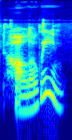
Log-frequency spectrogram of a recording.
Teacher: the stress is on we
